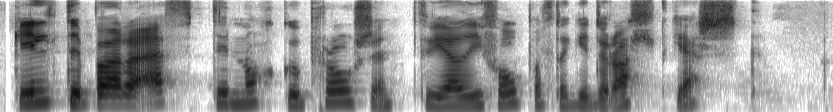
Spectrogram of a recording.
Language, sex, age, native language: Icelandic, female, 20-29, Icelandic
